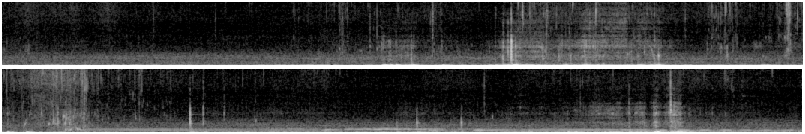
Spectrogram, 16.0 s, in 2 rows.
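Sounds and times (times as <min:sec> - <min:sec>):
fish splashing at the surface: 0:05.1 - 0:10.7
background music held notes: 0:09.0 - 0:16.0.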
